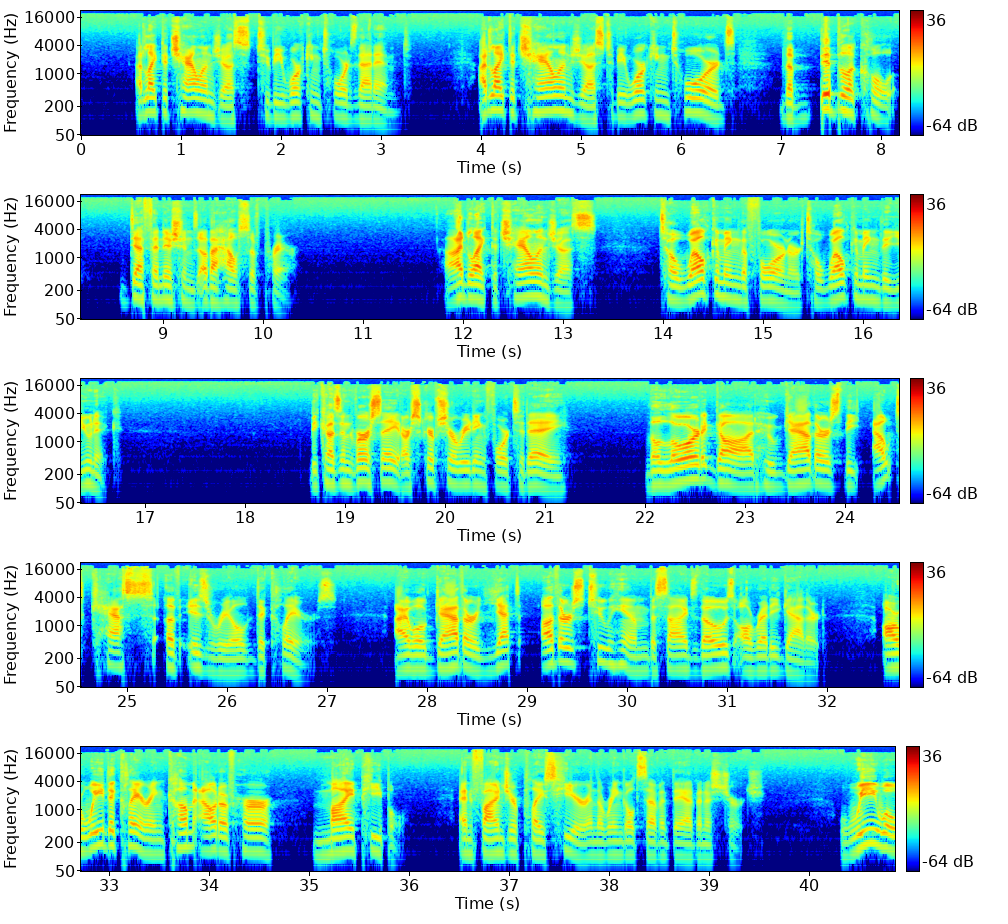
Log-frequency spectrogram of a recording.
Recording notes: recorded on August 13, 2022, at Ringgold Seventh-day Adventist Church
